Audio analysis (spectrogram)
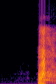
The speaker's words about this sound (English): Oh, I have a terrible cough.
